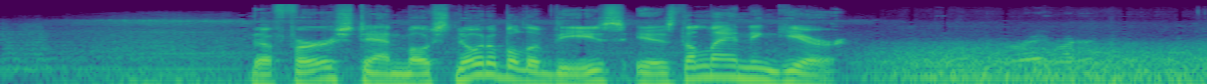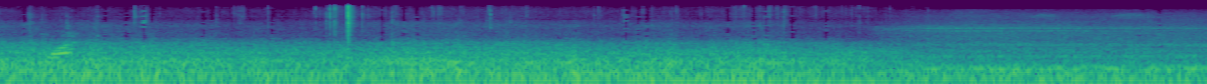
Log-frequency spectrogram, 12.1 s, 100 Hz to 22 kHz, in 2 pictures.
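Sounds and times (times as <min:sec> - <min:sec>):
jet plane landing: 0:00.0 - 0:12.0
low steady hum: 0:00.3 - 0:12.0.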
